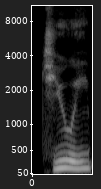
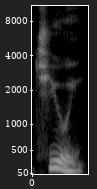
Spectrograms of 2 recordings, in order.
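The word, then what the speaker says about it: 吹: Chui, pronounced like chwi with a forceful exhale, which is associated with the kidneys.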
